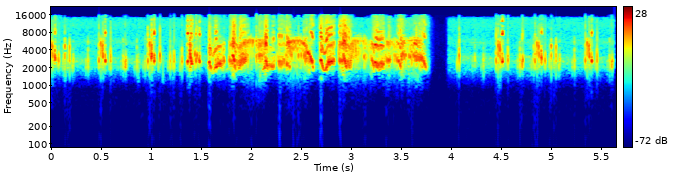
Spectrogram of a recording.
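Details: Lure recording of swiftlet mating calls for the rainy season: a busy stream of buzzy, high twitters and clicks. It stops abruptly in a brief silence, then resumes with scattered chirps.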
